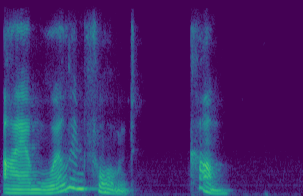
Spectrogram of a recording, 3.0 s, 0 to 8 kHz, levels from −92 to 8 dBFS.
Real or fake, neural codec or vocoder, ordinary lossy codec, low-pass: real; none; Opus, 16 kbps; 7.2 kHz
